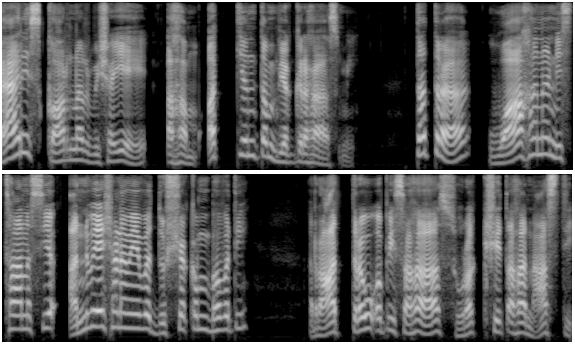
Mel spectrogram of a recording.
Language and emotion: Sanskrit, angry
